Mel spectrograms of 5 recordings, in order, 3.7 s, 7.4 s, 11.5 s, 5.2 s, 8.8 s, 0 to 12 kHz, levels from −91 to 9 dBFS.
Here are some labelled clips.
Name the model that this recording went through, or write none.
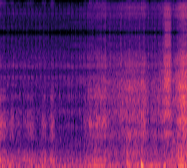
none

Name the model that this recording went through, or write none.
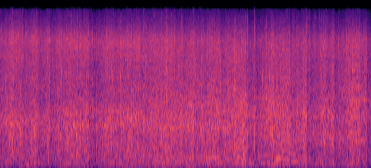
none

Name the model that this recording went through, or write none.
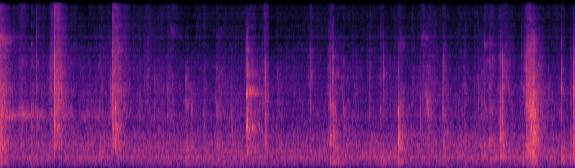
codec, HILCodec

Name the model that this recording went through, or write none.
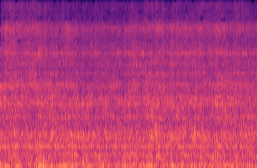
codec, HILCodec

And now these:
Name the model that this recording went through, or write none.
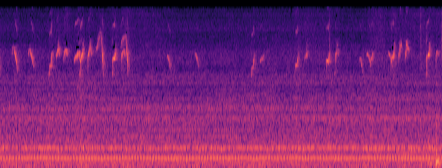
none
